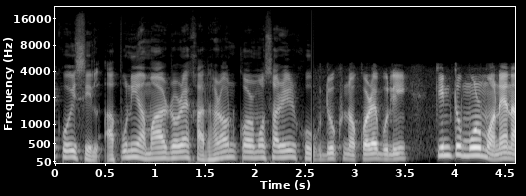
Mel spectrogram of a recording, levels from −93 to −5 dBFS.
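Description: At 2.57 s the speech drops out for a short 20 ms gap, then comes back duller and boxier through to the end, with nothing above 4.9 kHz. The level shifts by roughly 5 dB and a new noise floor appears well below it. That's the input switched to a poorer device, likely a different mic or a headset call profile.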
